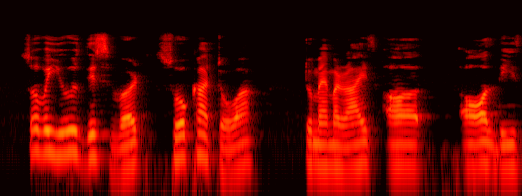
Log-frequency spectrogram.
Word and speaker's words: SOHCAHTOA: is so so uh so so so hot sohcahtoa so it is it is pronounced like this so ha Toa so so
